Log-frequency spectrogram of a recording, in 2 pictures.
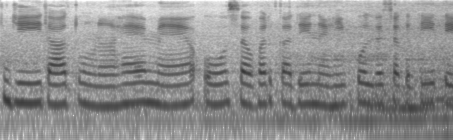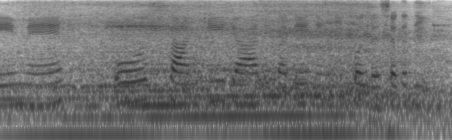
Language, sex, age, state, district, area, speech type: Punjabi, female, 18-30, Punjab, Shaheed Bhagat Singh Nagar, rural, spontaneous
